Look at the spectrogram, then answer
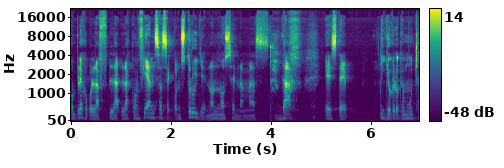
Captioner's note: speaking Spanish continues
